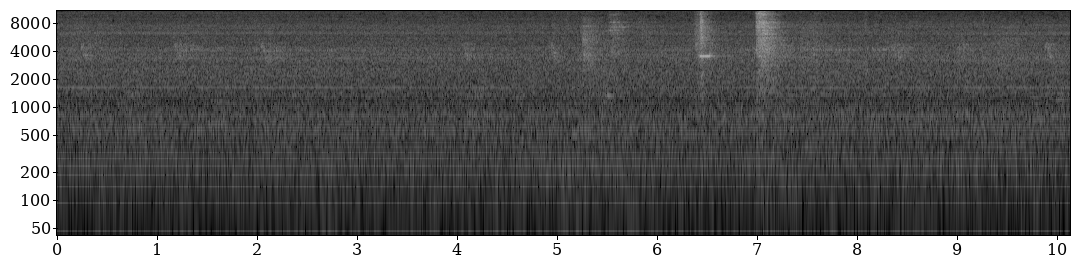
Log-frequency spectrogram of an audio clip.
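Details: 2002–2006 Toyota Camry AC service (R134a, 1.32 lb spec): the recovery machine, hooked to the high and low ports, recovers the existing refrigerant with a steady, even compressor drone and no knocks; normal running.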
